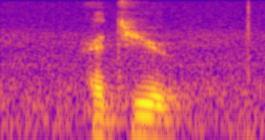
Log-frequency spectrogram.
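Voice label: "adieu", Canadian, male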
